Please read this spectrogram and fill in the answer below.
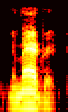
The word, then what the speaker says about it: New Madrid: I keep saying it wrong. New Madrid.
